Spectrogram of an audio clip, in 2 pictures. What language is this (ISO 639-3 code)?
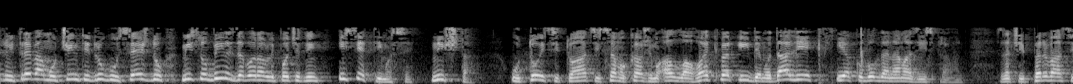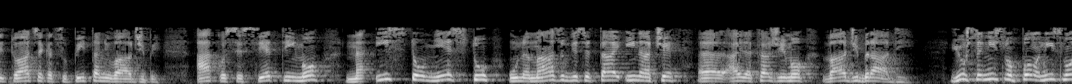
hrv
